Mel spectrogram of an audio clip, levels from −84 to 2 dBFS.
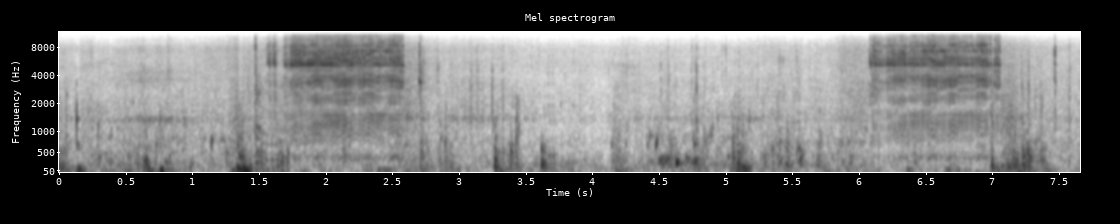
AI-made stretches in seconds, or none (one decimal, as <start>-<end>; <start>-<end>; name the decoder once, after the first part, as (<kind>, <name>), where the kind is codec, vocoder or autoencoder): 1.6-2.2 (vocoder, Vocos)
